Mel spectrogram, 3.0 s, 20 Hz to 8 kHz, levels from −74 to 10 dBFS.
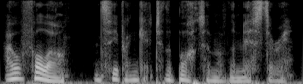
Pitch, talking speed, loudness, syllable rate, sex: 110 Hz, 295 wpm, -21 LUFS, 7.3 syllables/s, male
